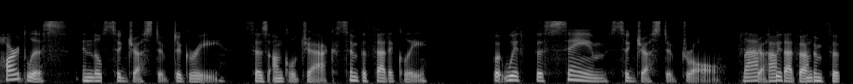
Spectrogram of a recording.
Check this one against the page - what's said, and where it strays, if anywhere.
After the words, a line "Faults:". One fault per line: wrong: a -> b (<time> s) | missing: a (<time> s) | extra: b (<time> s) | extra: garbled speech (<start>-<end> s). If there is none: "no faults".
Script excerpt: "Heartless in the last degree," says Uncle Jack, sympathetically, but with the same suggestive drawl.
"Heartless in the suggestive degree," says Uncle Jack, sympathetically, but with the same suggestive drawl. [garbled]
Faults:
wrong: last -> suggestive (1.0 s)
extra: garbled speech (7.3-8.4 s)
